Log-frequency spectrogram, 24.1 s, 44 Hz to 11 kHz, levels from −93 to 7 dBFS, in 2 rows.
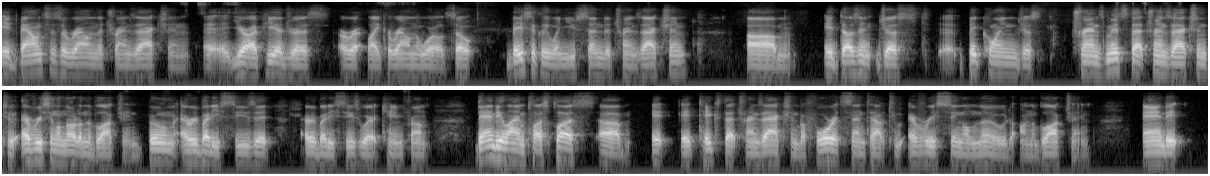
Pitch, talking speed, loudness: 110 Hz, 170 wpm, -18 LUFS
